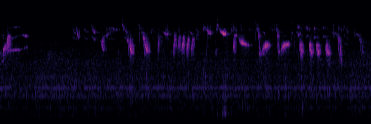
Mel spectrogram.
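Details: Night-time song of a Himalayan goldfinch, a lively, high-pitched twitter of varied chirps and short trills coming in uneven bursts, with a faint constant hum behind.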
